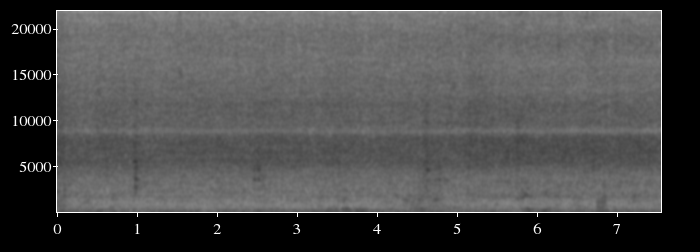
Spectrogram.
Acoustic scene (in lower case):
crowded indoor space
